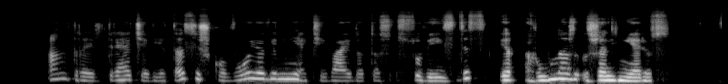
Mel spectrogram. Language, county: Lithuanian, Vilnius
